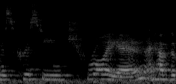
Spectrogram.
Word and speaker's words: Trooien: My name is Christine Troyan. I have the pronunciation right there.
